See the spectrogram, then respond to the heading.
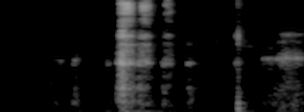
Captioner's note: laughs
